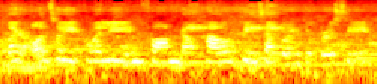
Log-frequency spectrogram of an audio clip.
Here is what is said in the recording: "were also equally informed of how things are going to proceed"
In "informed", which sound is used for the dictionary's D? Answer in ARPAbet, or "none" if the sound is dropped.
D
